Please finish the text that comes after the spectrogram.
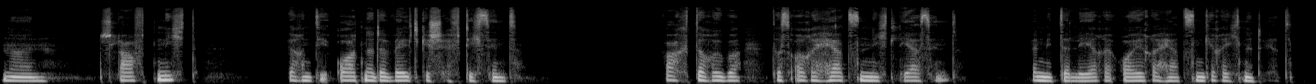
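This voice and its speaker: A woman reciting a warning poem in a radio play, grave and solemn, with a husky voice. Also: lowish voice, level tone, warm tone, no echo, clean studio sound. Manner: solemn, measured.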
